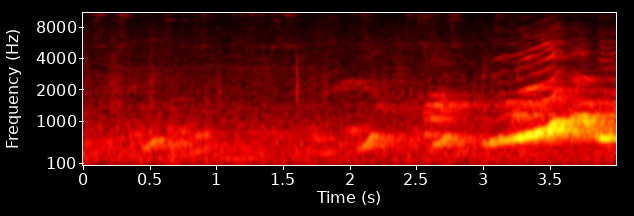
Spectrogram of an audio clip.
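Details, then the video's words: Lar gibbon Mitsu, captive at Tama Zoological Park, February 2020: a run of short rising hoots, spaced unevenly, building into a loud, long upward-sweeping whoop at the end. A faint murmur sits underneath. "鳴くシロテテナガザル「ミツ」（多摩動物公園） Lar Gibbon Voice"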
